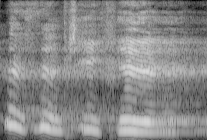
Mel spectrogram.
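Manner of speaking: slow, half laugh, half sob; laughing through tears. Acted. Witness sobbing with laughter that the teeth are gone. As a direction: relief cracking into tears.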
